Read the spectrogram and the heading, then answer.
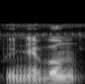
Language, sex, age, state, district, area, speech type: Malayalam, male, 60+, Kerala, Wayanad, rural, spontaneous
